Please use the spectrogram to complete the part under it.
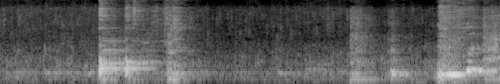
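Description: Spoon stirring prawn gravy with coconut milk in a pan, giving a few soft scraping and clinking strokes with quiet gaps between them, close by and fairly faint.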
